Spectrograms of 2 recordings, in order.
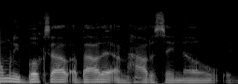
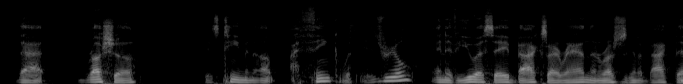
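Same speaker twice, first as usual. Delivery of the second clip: ordinary delivery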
